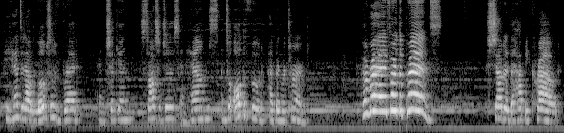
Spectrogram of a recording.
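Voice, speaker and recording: Slow, higher-voiced woman reading a storybook. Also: low-quality recording. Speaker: storybook reader and channel host. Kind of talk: storybook read-aloud narration.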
